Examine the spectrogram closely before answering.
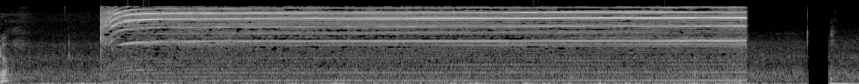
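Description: A hand blender motor whirs with a steady high whine.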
